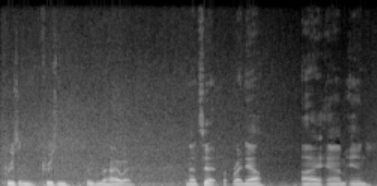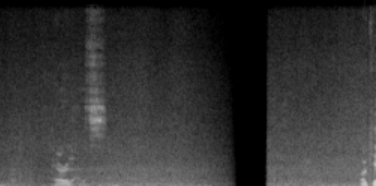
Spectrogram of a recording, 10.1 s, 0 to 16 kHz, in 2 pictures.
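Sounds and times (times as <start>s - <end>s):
distant surf: 0.0s - 10.0s
wind: 0.0s - 10.0s
man's voice: 2.5s - 5.0s, 5.7s - 6.4s.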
